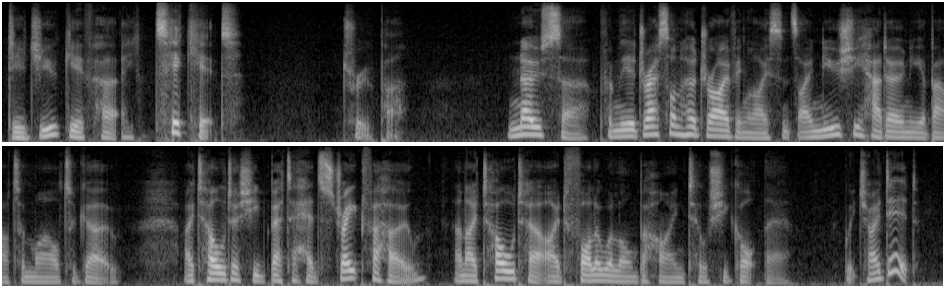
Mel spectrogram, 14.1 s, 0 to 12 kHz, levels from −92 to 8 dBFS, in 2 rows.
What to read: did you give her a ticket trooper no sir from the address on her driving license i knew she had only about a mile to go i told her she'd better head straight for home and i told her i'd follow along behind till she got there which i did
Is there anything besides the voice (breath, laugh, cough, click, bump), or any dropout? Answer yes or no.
no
